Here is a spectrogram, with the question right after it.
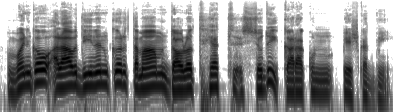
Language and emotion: Kashmiri, neutral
